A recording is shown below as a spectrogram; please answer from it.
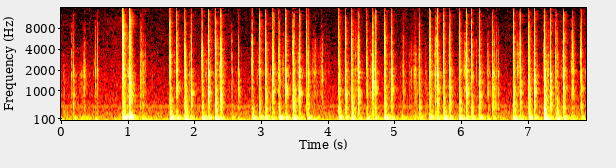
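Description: Fingertips with long dark nails, on both hands, type rapidly on a full-size white and light-blue plastic computer keyboard resting on black cloth. The sound is a dense run of short, clicky key taps with a low thump under each press and a bright top, each dying away almost instantly. The taps come in quick bursts with brief pauses between them.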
